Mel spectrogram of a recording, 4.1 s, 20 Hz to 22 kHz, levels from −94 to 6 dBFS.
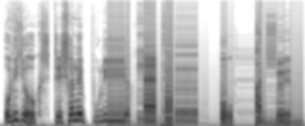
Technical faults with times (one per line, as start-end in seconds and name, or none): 1.43-4.07 robotic sound from repeated short buffers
